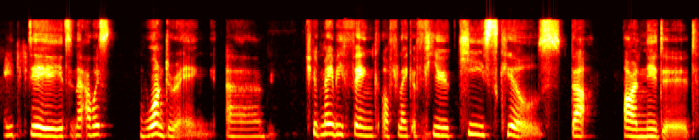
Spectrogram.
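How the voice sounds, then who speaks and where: A woman's voice: mid-range voice, big pitch swings, takes it slowly. A woman hosting a podcast, reading a scripted intro and asking friendly interview questions. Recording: intro over loud music.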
